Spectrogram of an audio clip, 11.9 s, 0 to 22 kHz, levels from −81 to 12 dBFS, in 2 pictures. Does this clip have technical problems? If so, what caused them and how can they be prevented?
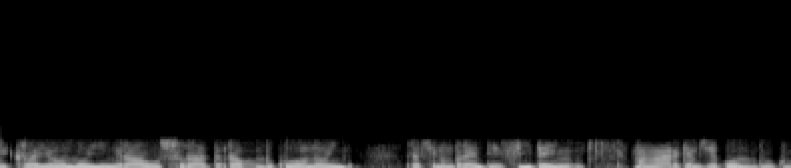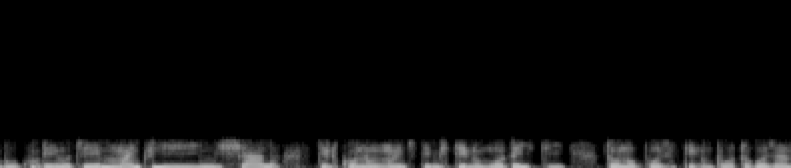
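Yes. The whole recording has passed through the G.729 codec, here the G.729A variant at 8 kbit/s. The line band runs from about 150 Hz to 3.4 kHz, so nothing above that survives. The codec rebuilds the speech from a vocal tract filter and a few pulses per frame. That makes the voice plainly rough and slightly synthetic throughout. A wideband codec such as G.722 or Opus would prevent this.

There are also five bursts of VoIP packet loss concealed by the speech codec. They occur at 1.80–1.93 s, 4.25–4.36 s, 6.17–6.24 s, 8.74–8.92 s and 11.12–11.20 s. The second burst ends just before "magnaraky am'zay". About 100 ms of audio is missing in the first gap, 40 ms in the second and third, and 20 ms in the last two. The decoder stretches its last pitch and filter into a fading buzz or coloured noise. The voice then stays weak briefly as the frames recover. 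A better network path, jitter buffering or forward error correction would prevent it.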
